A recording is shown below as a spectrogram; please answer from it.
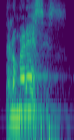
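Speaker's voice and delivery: gulping, then a spiteful mutter; bitter grudge-holder. Acted. Preacher voicing a resentful person drinking poison, spitefully. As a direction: act out someone sipping poison out of spite.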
